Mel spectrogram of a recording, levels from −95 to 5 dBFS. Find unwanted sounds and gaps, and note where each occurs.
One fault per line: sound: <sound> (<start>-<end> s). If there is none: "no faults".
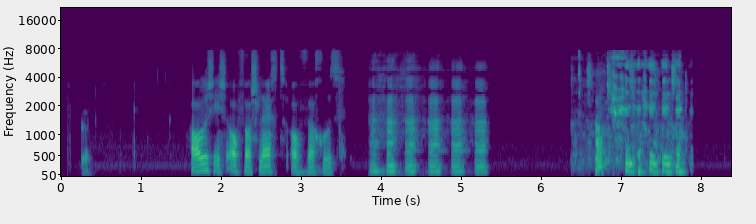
sound: laugh (3.8-5.4 s)
sound: laugh (6.4-7.9 s)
